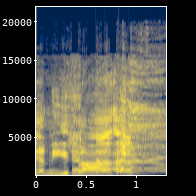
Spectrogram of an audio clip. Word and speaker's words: Anita: sweet you're like so my name's like Ana we're like what cuz it's spelled Anita yes and that is sort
